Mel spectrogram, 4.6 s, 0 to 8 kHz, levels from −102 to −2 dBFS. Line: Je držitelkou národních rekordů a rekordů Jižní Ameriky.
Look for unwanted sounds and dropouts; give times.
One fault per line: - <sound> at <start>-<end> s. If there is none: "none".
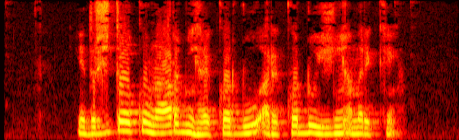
none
